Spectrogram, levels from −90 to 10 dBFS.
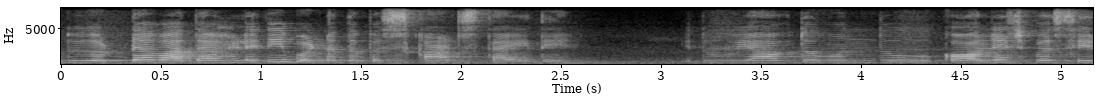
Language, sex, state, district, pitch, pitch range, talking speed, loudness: Kannada, female, Karnataka, Dakshina Kannada, 270 Hz, 265-285 Hz, 160 wpm, -17 LUFS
